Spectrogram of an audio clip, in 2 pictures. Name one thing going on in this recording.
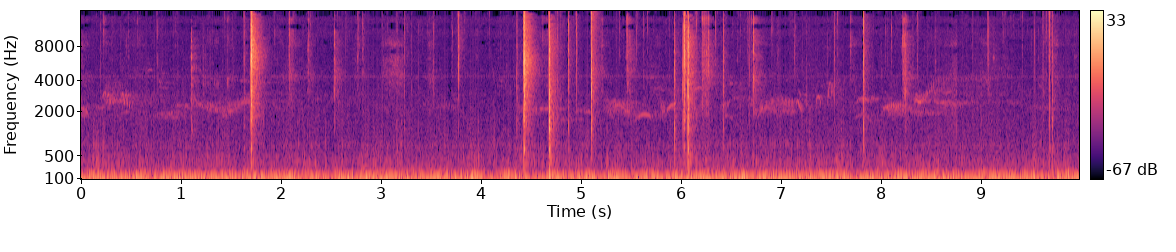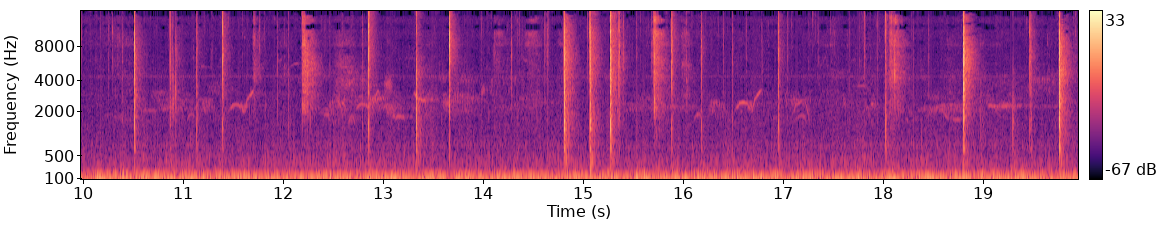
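Pieces of food squelch and click as they are pushed onto a wooden skewer.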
